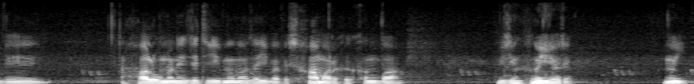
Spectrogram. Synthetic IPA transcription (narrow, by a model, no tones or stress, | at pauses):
bi | halɔwnanezetʰimamazajibabesamaɾɯhɯkʰaŋba | mizɯŋhɯjaɾɯ | mɯj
